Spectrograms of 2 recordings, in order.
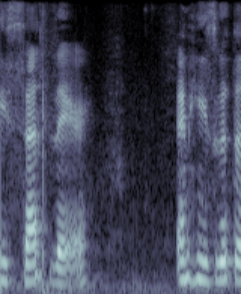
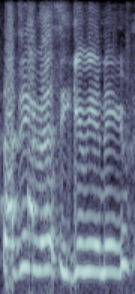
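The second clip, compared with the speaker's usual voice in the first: giggling through the words; laughing at the gossip; 6 semitones higher than usual. Real, not acted. Laughing while talking.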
